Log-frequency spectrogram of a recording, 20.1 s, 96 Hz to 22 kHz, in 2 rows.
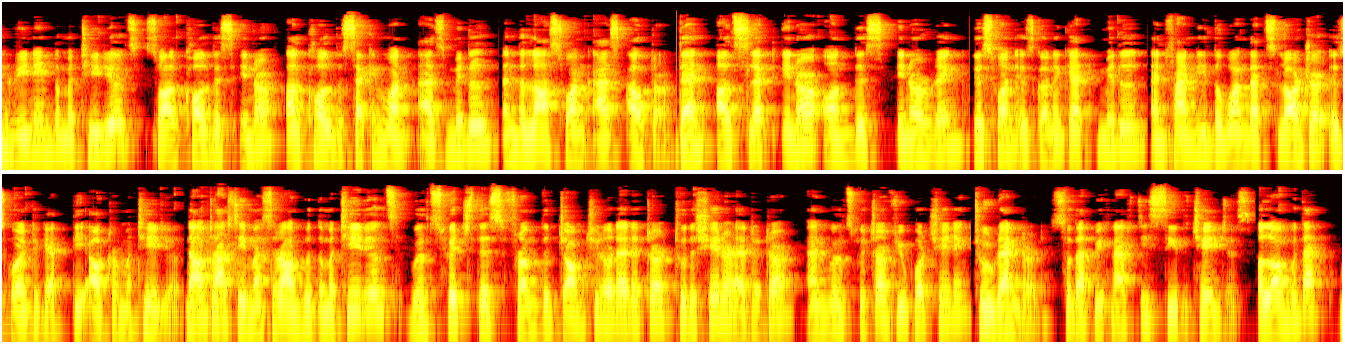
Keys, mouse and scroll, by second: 0.7 click, 1.3 click, 2.1 n, 2.6-3.7 drag, 3.7 d, 4.0 click, 4.4 click, 5.4 click, 7.4-8.5 drag, 8.5 middle click, 9.3 scroll down 1, 9.5 middle click, 10.2-11.4 drag, 11.6-12.7 middle drag, 13.7-15.5 drag, 17.6 click, 19.5 click.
